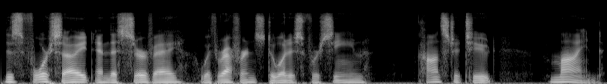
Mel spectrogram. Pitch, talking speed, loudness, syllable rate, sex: 100 Hz, 130 wpm, -20 LUFS, 4.8 syllables/s, male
